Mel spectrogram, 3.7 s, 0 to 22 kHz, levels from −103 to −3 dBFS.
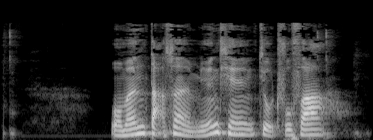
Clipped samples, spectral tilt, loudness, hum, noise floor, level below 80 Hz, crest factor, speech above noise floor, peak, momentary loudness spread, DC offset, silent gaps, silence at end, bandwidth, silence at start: under 0.1%; -6 dB/octave; -26 LUFS; none; -74 dBFS; -54 dBFS; 20 dB; 48 dB; -8 dBFS; 7 LU; under 0.1%; none; 0.4 s; 11.5 kHz; 1.1 s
